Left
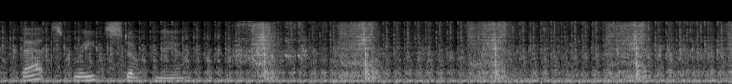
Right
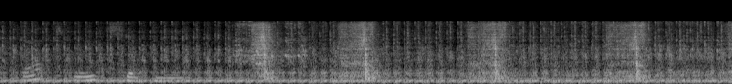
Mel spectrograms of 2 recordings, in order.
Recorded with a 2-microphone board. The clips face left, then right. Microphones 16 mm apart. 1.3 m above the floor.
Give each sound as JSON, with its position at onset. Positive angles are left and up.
{"t": 0.2, "sound": "a woman speaking", "side_deg": 70, "distance_m": 0.8}
{"t": 2.5, "sound": "chopping", "side_deg": 0, "distance_m": 3.0}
